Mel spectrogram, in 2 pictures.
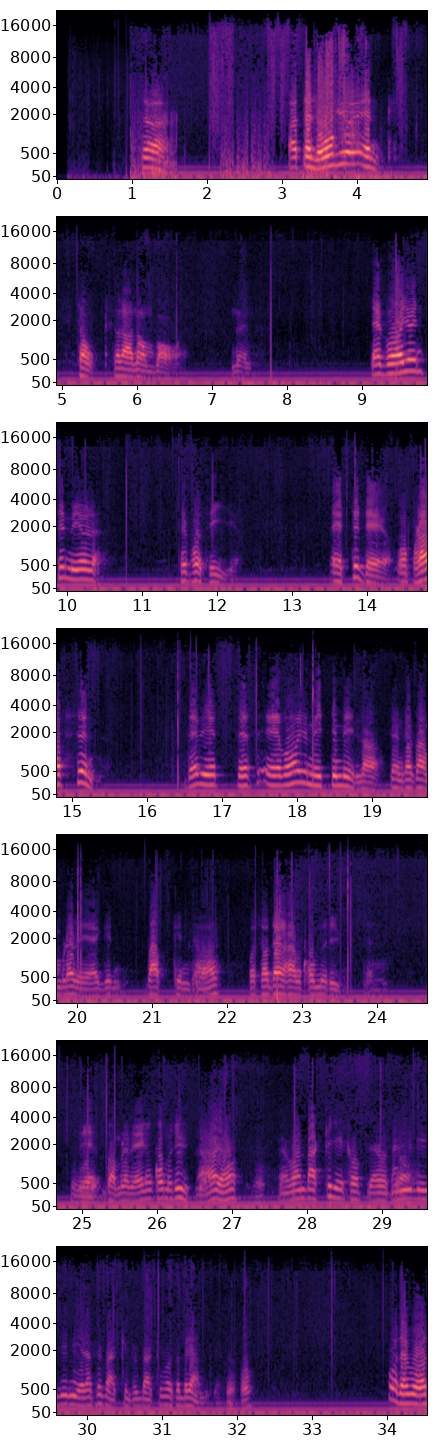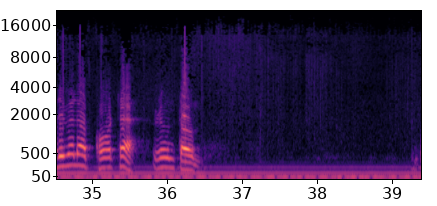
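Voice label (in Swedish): Björnlunda Södermanland, svenska sagor dialekter; Folkminnen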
